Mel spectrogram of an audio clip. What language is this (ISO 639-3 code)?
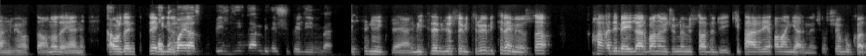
tur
